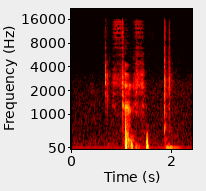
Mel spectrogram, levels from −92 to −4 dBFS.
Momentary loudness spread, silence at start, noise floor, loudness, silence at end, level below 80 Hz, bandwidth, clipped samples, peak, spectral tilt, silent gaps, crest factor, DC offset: 19 LU; 1 s; -66 dBFS; -31 LUFS; 0.4 s; -40 dBFS; 16.5 kHz; under 0.1%; -2 dBFS; -7 dB/octave; none; 30 dB; under 0.1%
